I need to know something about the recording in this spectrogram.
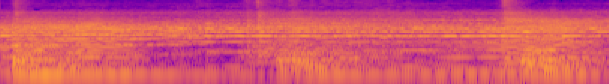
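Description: Tibetan monastic ritual music accompanying a cham dance: a steady low horn drone under held, reedy horn tones, with a crash of cymbals twice, about every second and a half.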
